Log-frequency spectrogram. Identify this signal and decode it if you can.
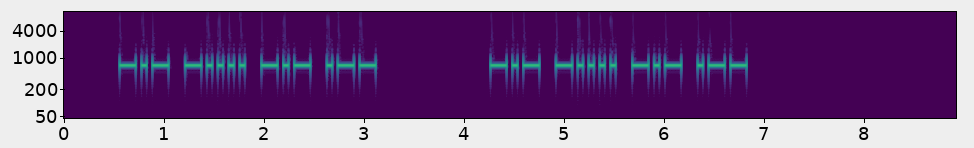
Morse code, heard as a keyed tone, about 22 wpm, 700 Hz. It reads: K6KW K6KW
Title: USA Call Signs - 4 Characters - Repeated 2x - 22wpm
